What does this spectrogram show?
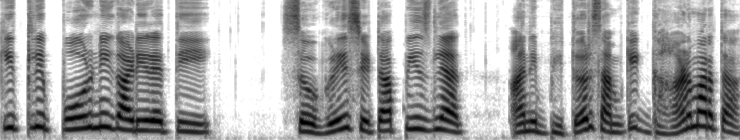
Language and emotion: Goan Konkani, disgusted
